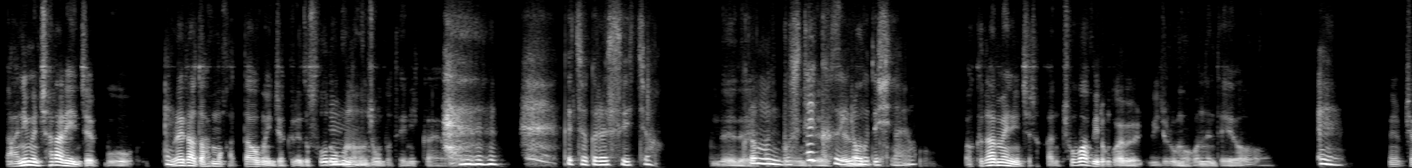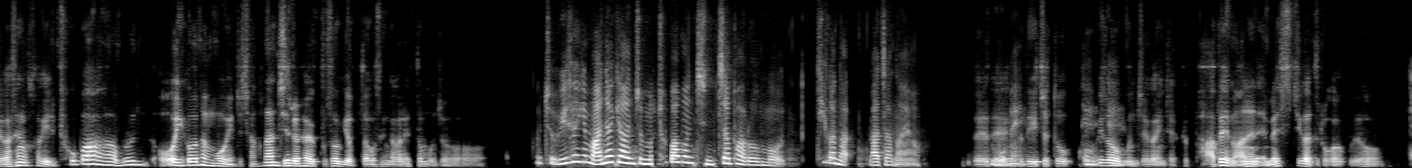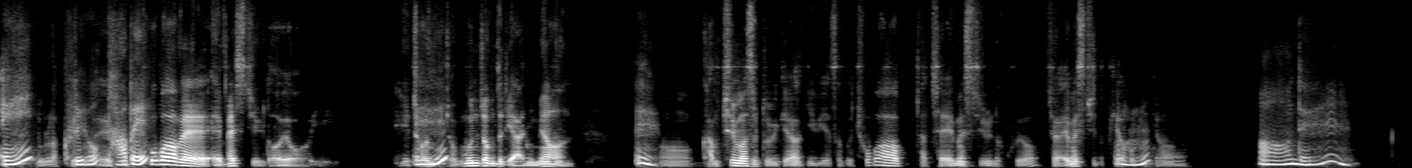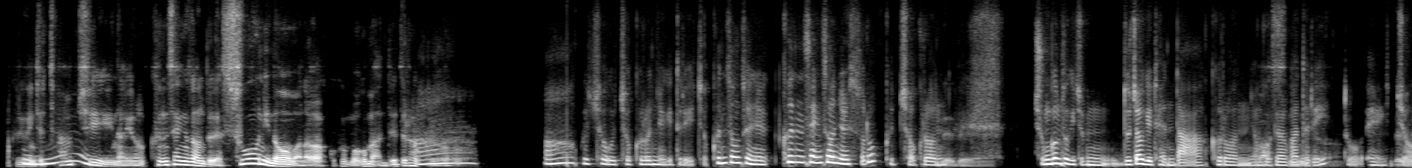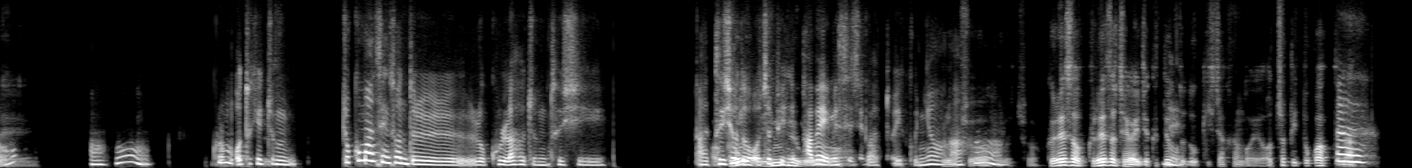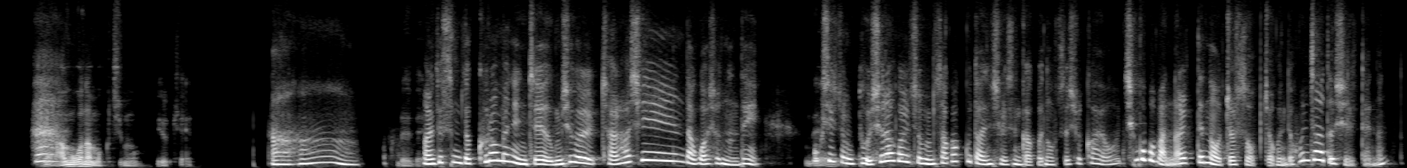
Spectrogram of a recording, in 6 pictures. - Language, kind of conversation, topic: Korean, advice, 외식할 때 건강한 메뉴를 고르기 어려운 이유는 무엇인가요?
- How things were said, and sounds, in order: other background noise; laugh; tapping; gasp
